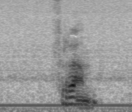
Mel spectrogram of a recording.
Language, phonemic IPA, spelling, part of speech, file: Swedish, /fram/, fram, adverb, Sv-fram.ogg
- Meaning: 1. forth, forward, out 2. forth, forward, out: ahead 3. forth, forward, out: ahead: on, (further) on, etc. (when applied to time or progress or the like) 4. to a destination, there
